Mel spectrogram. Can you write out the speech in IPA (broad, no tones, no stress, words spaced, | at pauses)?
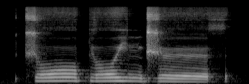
t͡ʃoː pʲoːj nd͡ʒøːθ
